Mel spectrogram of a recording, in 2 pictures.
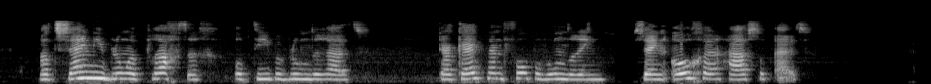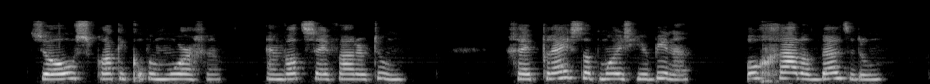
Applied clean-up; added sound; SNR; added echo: none; none; none; none.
